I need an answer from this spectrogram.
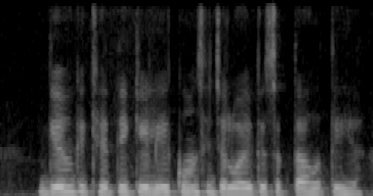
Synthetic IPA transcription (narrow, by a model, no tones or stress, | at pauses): ɡeːõkikʰeːt̪ikeliekɔːnsid͡ʒɐlwaːikisɐk̚t̪aɦoːt̪iɦɛː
